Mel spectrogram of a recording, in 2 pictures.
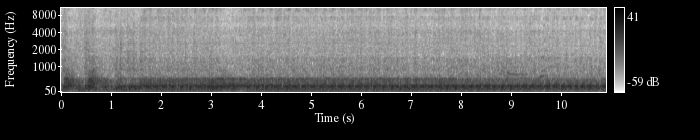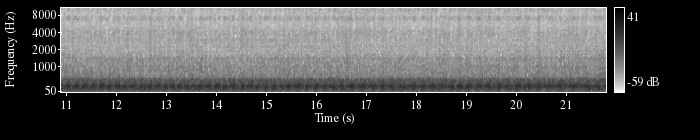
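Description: A Honda CB750 motorcycle engine fires up after a brief crank and settles into a loud, steady idle close by, running evenly without pause.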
